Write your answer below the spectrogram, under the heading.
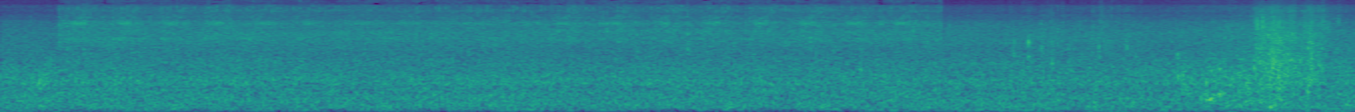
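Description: River water flowing and rushing over rocks, a steady even noise, with a few brief sharper sounds near the end.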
